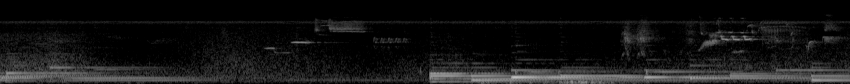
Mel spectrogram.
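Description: Soft harp music with birds chirping over it. The plucked notes fade into a lull with a few short chirps about three seconds in, then a new phrase of notes starts a little past halfway, with more chirping near the end.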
